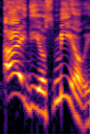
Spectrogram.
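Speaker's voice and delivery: high, exclaimed mock Spanish; mock Spanish accent. Host ribbing the fake Spaniard, in mock Spanish accent. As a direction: cry it out in an exaggerated Spanish accent.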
